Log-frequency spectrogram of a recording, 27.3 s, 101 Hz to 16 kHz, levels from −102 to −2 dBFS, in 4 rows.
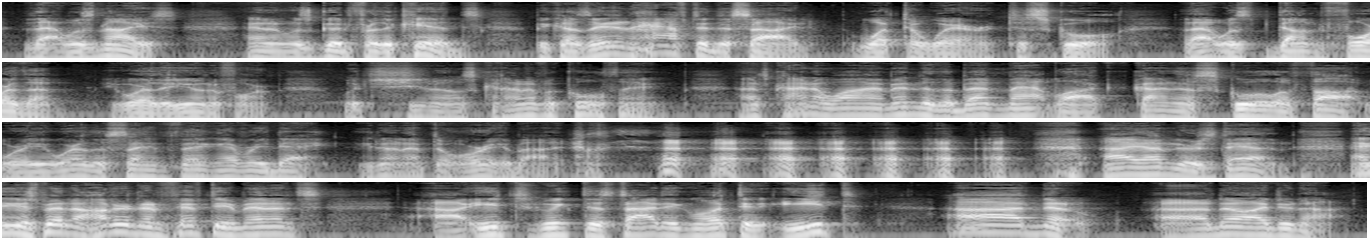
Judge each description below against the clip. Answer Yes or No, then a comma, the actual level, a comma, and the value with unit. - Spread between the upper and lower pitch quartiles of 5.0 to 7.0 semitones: Yes, wide, 5.5 semitones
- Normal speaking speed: Yes, average, 195 wpm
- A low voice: Yes, low, 115 Hz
